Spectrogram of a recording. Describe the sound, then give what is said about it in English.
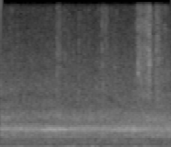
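Wind buffeting the microphone outdoors at the edge of a forest, a loud, uneven low rumble with gusts swelling and easing throughout under a faint steady hum. “I'm already getting more wind.”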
